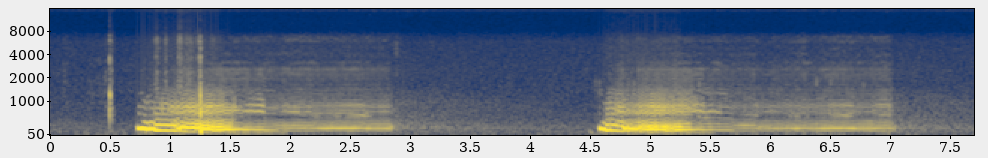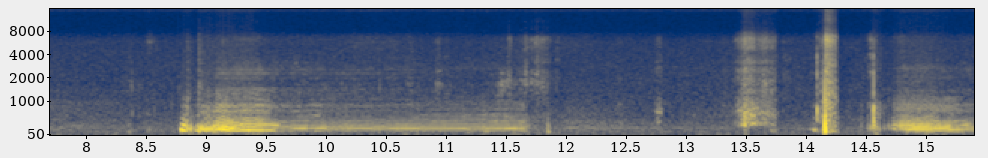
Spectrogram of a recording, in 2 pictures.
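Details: Sleeping kitten snoring softly in slow, regular rhythm, about three snores in fifteen seconds; quiet, may need sound turned up.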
